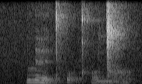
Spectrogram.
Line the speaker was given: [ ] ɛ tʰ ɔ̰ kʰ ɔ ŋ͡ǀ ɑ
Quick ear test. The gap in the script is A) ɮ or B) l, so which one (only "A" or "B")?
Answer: B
